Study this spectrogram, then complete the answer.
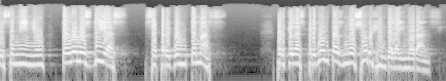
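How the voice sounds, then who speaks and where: Male seminar lecturer, slightly high voice, questions the audience and spells words out. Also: a little mellow, poor audio.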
